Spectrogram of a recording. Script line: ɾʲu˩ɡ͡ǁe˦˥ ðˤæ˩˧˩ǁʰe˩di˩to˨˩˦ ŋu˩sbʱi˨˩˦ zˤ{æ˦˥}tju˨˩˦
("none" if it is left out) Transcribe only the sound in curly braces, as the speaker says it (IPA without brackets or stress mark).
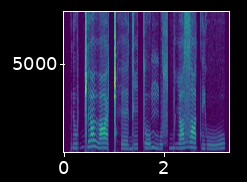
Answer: æ˥˧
